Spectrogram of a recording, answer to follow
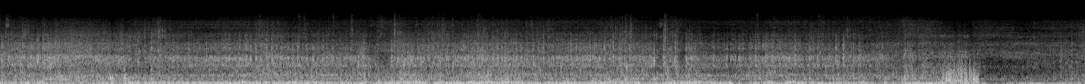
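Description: Wind buffeting the microphone of a camera on a mountain bike descending a dirt trail, with the tyres rolling over dirt and the bike rattling and clicking over bumps. The rushing noise eases slightly just before the end.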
